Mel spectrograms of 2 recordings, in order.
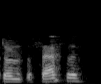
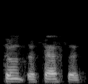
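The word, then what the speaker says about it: Thonotosassa: Okay, do you have a Dontasasa? – Which one? – Dontasasa. – Spell that one for me. – T-H, everybody have a problem pronouncing. It's T-H-O-N-O-T-O-S-A-S-S-A.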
